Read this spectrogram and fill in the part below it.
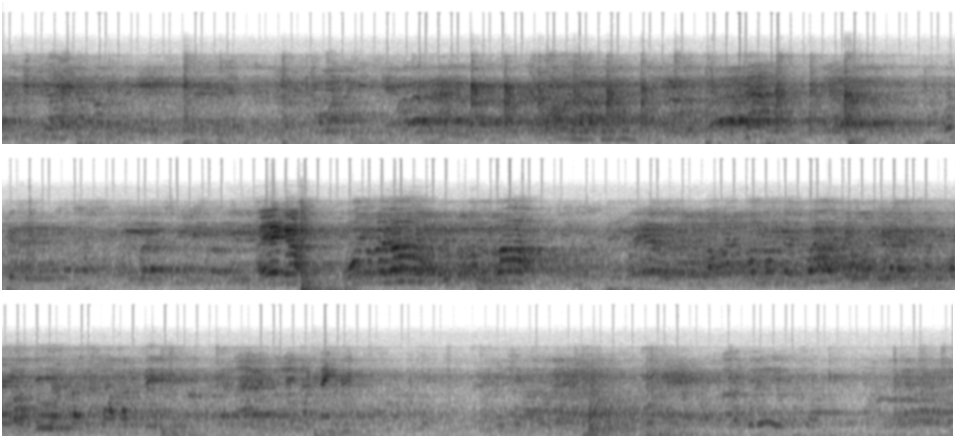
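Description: Young men shout and call out to each other in a large echoing indoor hall.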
